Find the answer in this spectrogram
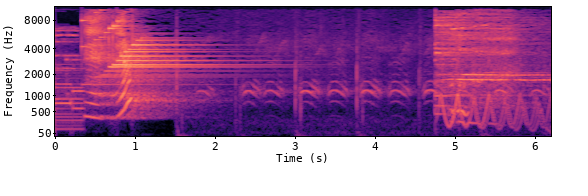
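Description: Anime sound effects: a bright chime sting rings out just after the music cuts off and fades over a couple of seconds. It is followed by a faint run of short rising-and-falling tones, about three a second, then a louder burst near the end.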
